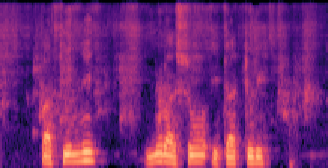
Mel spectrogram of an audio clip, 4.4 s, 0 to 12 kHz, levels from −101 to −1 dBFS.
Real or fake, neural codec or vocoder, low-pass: fake; codec, 44.1 kHz, 7.8 kbps, Pupu-Codec; 10.8 kHz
